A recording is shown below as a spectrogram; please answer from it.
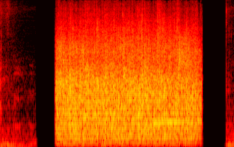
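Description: Loud, dense applause fills a state Senate chamber for State Senator John Hoffman's return, a steady roar of clapping that cuts off abruptly after a few seconds.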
